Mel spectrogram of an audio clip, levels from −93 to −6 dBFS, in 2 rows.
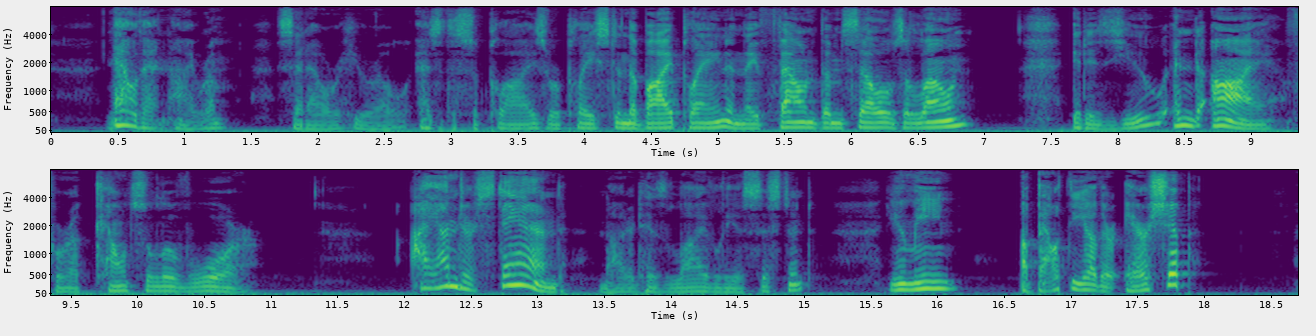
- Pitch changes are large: Yes, wide, 5.8 semitones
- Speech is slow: Yes, slow, 130 wpm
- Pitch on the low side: Yes, low, 110 Hz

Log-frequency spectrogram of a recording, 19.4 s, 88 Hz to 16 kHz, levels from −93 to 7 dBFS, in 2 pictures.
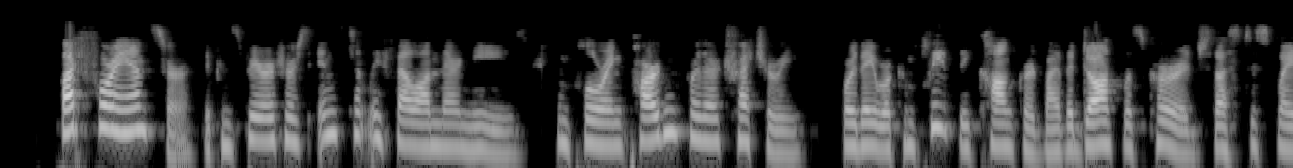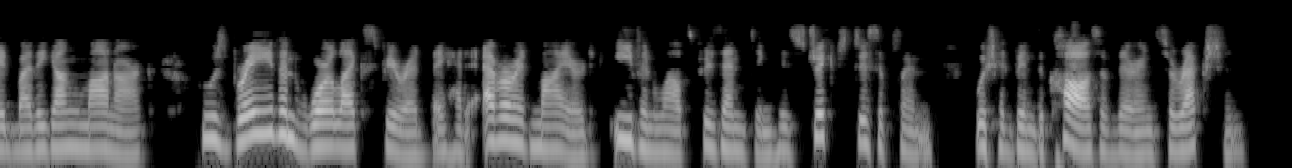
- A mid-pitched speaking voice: Yes, medium, 170 Hz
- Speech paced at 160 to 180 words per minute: Yes, average, 165 wpm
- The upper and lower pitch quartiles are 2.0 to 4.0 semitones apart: No, average, 5.2 semitones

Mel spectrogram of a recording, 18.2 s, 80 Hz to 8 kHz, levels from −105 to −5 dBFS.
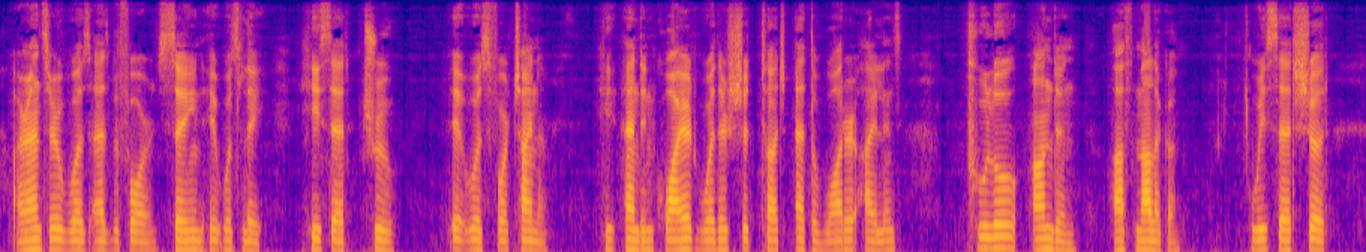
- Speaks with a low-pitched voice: Yes, low, 115 Hz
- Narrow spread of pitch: Yes, narrow, 1.2 semitones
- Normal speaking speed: No, slow, 105 wpm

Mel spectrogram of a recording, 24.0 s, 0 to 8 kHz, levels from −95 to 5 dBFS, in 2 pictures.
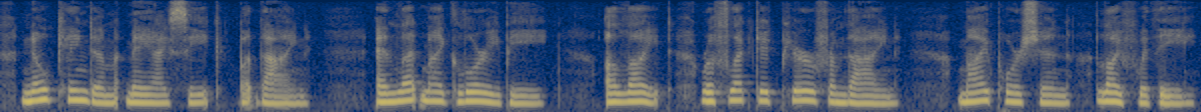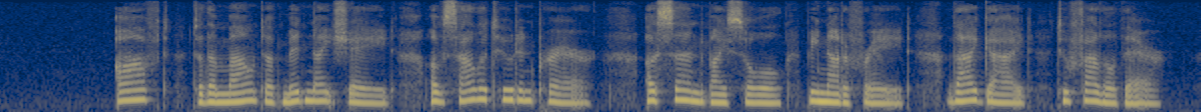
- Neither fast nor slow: No, slow, 110 wpm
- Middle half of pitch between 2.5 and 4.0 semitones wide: Yes, average, 3.6 semitones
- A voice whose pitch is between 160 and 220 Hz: Yes, medium, 185 Hz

